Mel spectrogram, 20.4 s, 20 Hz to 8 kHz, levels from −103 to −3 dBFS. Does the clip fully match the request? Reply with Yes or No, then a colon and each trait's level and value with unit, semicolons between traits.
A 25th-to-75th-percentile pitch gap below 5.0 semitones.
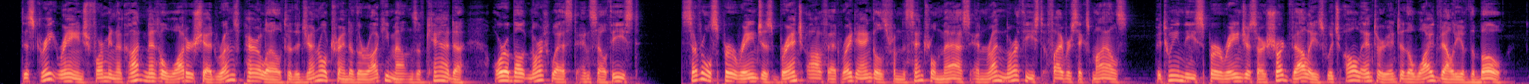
No: wide, 5.4 semitones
